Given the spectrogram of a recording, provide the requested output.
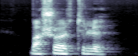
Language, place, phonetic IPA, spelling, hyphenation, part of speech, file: Azerbaijani, Baku, [bɑʃɯœɾtyˈly], başıörtülü, ba‧şı‧ör‧tü‧lü, adjective, LL-Q9292 (aze)-başıörtülü.wav
- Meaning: veiled, having the head covered by a veil or a headscarf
